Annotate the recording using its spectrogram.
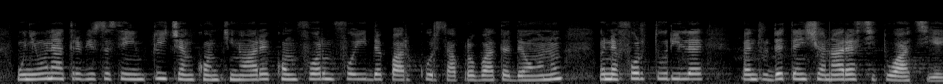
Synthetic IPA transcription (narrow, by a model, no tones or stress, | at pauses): uniuneat̪ɾe̞buje̞səse̞implit͡ʃe̞ɨŋko̞nt̪inuaɾe̞ko̞nfo̞rmfo̞jid̪e̞parkursapɾo̞bat̪əd̪e̞o̞nu | ɨne̞fo̞rt̪uɾile̞ | pe̞nt̪ɾud̪e̞t̪e̞nsio̞naɾeasit̪uat̪sije̞j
